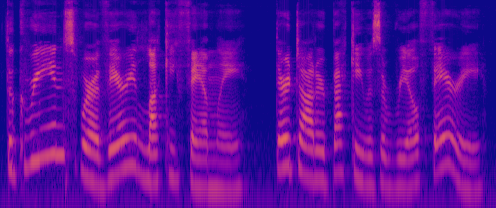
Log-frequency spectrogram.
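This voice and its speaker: A woman reading a picture book aloud for preschoolers in an expressive storytelling manner. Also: a little high, normal speed. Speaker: children's storybook reader and host.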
